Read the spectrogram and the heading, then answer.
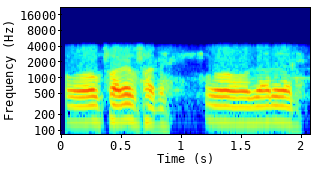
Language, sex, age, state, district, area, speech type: Manipuri, male, 60+, Manipur, Tengnoupal, rural, conversation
